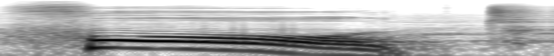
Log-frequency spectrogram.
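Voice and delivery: ordinary talk, nothing marked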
